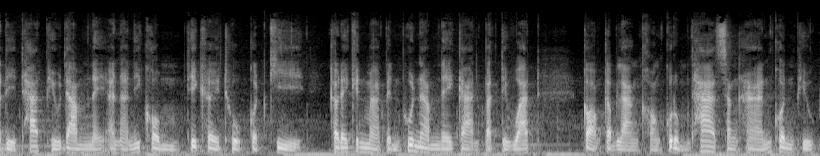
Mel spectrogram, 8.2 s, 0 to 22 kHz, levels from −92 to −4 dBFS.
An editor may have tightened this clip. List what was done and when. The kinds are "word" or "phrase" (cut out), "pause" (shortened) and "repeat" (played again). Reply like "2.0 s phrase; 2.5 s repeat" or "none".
none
